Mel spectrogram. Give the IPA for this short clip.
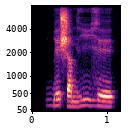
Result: ɡ͡b e˦ ʃ a˨ n ɣ iː˦ ɣ eː˨

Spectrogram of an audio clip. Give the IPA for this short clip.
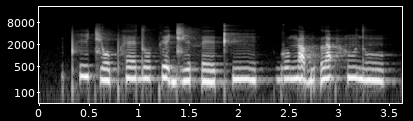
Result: pʰ i˦ t͡ɕ o˨ pʰ ɛ˦ d o˦ k ḛ˦˨ d͡ʑ i˨ θ e˨ ɪ̯ kʰ ĩ˦ | ɡ o˦ ŋ ä̰˦˨ b ɪ˦ ʔ l ä˦ ʔ h ũ˦ d ũ˦

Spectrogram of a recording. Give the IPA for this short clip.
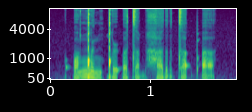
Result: ʔ ɒ ŋ͡ǃ ə˞ n ǃ ə˞ ʔ ʌ t a b h a r t a ʔ pʼ a

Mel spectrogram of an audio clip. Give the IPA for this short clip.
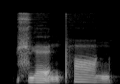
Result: ɕ ɥ ɛ̰˨˩ n pʰ ɑ˥˩ ŋ

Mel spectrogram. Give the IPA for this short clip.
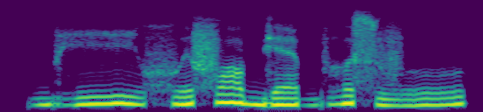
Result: bʱ iː˩˧˩ xʷ ɪ˨˥ f ɔ˥˨ bʲ ɛ˩˧˩ bʱ ʊ˥˨ s v uː˨˥

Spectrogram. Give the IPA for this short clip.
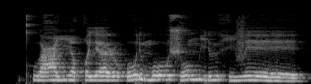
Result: kʷʰ əː ʕ iː qʷ ə lʲ aː ɭ o ʔ o ɾ ʉ m oː ʃ o m i ɾ ʉ h i v eː

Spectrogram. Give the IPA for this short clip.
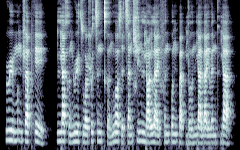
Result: ɻ ɻ̩˥˧ m ʊ˥˧ ŋ ʂ ä˥˧ pʰ e˥˩ ɪ̯ | l j ä˥˩ x ɤ˧˥ ŋ ɻ ɻ̩˥˩ t͡s w ɔ˧˥ ʂ u˥˧ t͡s ə˥˩ n kʰ ɤ̰˨˩ n̪ w ɔ˥˩ s ɹ̩˩ t͡s a˧˥ n ɕ y˥ n l j ɑ˧˥ ʊ̯ l a˧˥ ɪ̯ f ə˥ n p ɤ˥ ŋ p ä˥˩ p j o˧˥ ʊ̯ n̪ j ä˥ ɻ a˥ ɪ̯ ɻ ə˥˧ n pʰ j ä˥˩

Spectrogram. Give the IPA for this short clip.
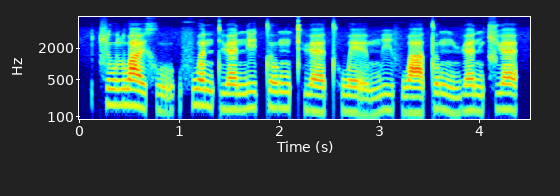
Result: t͡s u˦ l w a˥˨ ɪ̯ x ṵ˨˩ | f w ə˥˨ n t̪ ɥ ɛ˨˦ n i˨˦ t̪ ʊ˦ ŋ t̪ʰ ɥ ɛ˨˦ t̪ʰ w ḛ˨˩ ɪ̯ m i˥˨ f w ä˨˦ t̪ ʊ˥˨ ŋ m ɥ ɛ˥˨ n t͡ɕ ɥ ɛ˥˨

